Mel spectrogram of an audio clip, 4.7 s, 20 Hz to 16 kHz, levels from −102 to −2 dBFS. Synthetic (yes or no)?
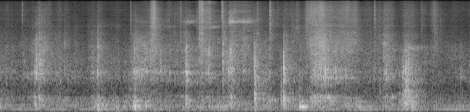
yes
